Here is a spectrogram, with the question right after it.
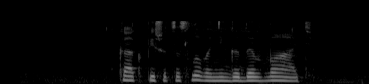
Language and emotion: Russian, angry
